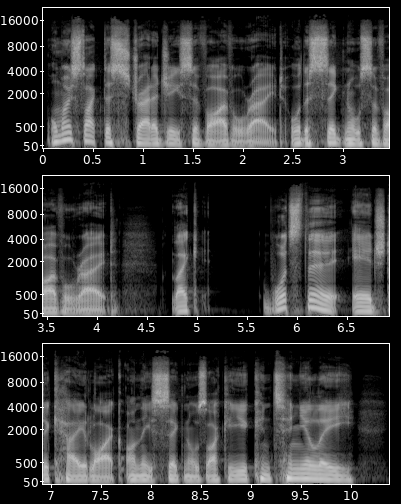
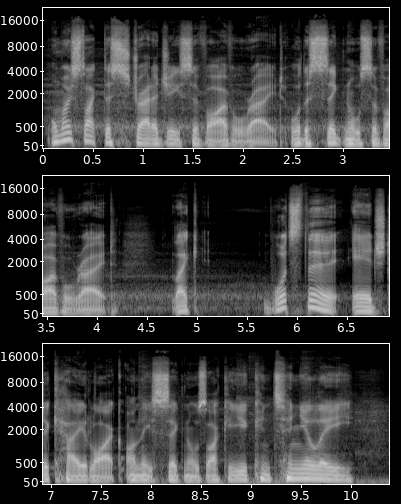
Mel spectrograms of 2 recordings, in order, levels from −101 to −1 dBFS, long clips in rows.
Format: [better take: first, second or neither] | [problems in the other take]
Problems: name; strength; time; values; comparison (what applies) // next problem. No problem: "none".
first | household noises; faint; throughout; 30 dB below the speech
